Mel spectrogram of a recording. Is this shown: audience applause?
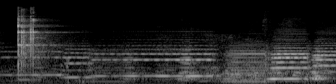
no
